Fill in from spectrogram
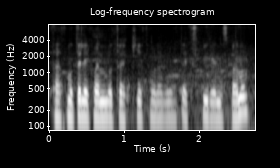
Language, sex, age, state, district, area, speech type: Kashmiri, male, 30-45, Jammu and Kashmir, Bandipora, rural, spontaneous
